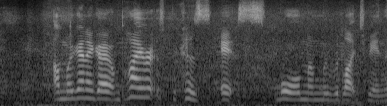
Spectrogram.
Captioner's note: none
